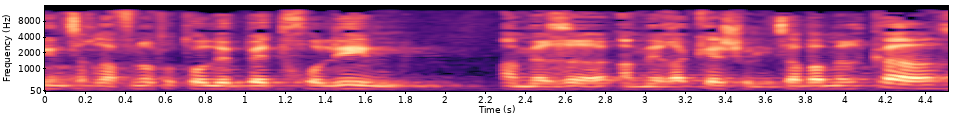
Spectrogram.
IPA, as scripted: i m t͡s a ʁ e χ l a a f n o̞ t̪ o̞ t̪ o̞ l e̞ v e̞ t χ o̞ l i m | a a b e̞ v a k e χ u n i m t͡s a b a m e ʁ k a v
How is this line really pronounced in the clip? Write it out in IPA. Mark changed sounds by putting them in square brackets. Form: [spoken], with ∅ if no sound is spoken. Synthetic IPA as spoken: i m t͡s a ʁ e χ l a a f n o̞ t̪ o̞ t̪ o̞ l e̞ [b] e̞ t χ o̞ l i m | a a [m] e̞ [ʁ] a k e [ʃ] u n i m t͡s a b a m e ʁ k a [z]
